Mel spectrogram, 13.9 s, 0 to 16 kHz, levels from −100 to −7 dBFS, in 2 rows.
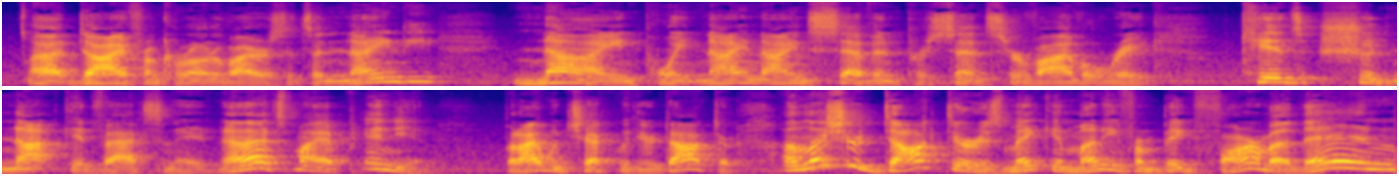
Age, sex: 50-69, male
